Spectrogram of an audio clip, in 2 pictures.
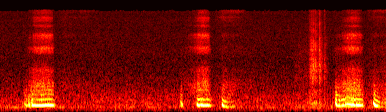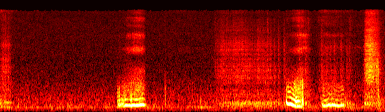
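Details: Pomeranian dog snoring, low rasping snores coming in short bursts about every three seconds, some breaths doubled, with near silence between them in a quiet indoor setting.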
